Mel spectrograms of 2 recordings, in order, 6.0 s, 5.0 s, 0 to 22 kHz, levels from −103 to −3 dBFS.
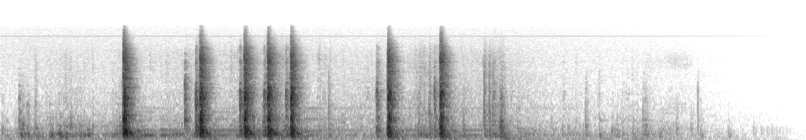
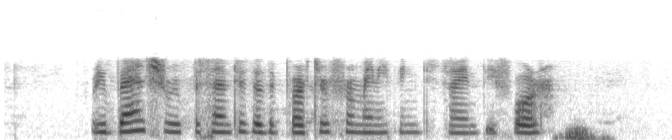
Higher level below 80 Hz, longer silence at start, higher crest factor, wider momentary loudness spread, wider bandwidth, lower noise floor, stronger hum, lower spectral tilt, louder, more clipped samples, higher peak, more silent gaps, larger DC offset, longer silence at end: first, -52 dBFS vs -58 dBFS; second, 0.45 s vs 0.7 s; about the same, 24 dB vs 20 dB; first, 24 LU vs 13 LU; first, 9.8 kHz vs 4.2 kHz; about the same, -81 dBFS vs -83 dBFS; neither; second, -5.5 dB/octave vs -8 dB/octave; first, -21 LUFS vs -35 LUFS; neither; first, -2 dBFS vs -16 dBFS; neither; neither; first, 2.25 s vs 0.5 s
